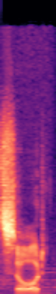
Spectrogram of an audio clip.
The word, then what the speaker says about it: sword: the w's of somebody edgy uh i don't pronounce the w i've always said sword and even when i listened to their music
